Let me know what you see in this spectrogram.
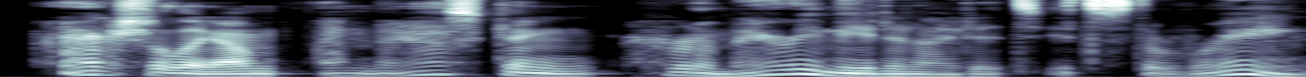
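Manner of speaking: secretive, hushed, confiding half-whisper. Retelling what he said to the man who pulled him over, retelling a half-whisper. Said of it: "I just kind of whispered to the guy".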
